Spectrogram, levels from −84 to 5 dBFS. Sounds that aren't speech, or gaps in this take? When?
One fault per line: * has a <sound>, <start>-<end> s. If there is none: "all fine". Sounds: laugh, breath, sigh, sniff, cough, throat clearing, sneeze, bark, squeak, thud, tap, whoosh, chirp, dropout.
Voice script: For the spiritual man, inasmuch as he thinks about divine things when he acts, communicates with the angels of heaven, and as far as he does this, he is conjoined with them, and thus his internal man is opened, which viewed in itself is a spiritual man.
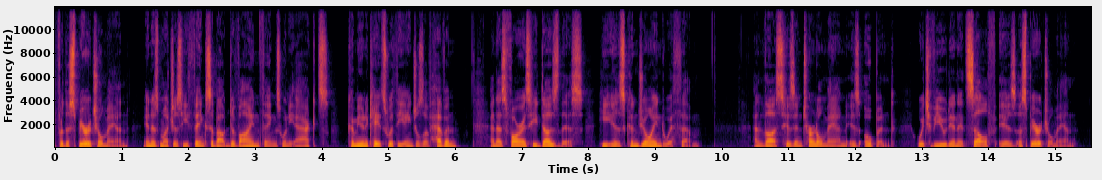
all fine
